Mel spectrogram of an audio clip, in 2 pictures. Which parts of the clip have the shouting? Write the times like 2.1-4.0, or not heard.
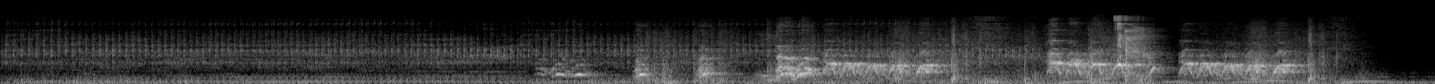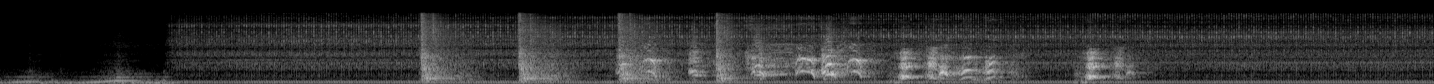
not heard.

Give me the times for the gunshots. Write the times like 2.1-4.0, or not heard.
6.3-8.0, 18.5-21.7.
